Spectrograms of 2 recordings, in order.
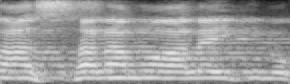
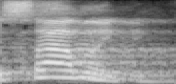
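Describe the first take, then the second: First: Every syllable of the greeting is said in full. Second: The opening is dropped and the words run together. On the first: Peace be upon you. The speaker calls it right. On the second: It becomes a curse on you. The speaker calls it wrong.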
